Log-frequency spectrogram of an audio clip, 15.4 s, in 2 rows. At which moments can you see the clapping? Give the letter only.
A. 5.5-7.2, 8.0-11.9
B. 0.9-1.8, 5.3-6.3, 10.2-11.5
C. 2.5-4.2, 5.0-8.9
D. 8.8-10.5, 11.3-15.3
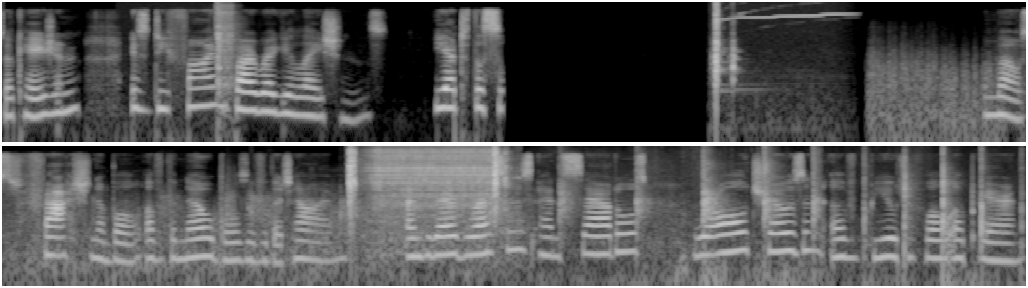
D.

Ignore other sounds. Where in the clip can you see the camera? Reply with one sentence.
The camera can be heard from 0.9 to 1.8 s, from 5.3 to 6.3 s and from 10.2 to 11.5 s.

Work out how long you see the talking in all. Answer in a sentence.
The talking can be heard for 12 seconds in total.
